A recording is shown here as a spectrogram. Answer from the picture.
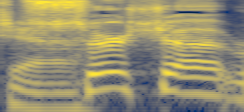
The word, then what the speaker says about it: Saoirse: Ronan Sarisa, that pronounce her first name? – Saoirse Ronan, yeah.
